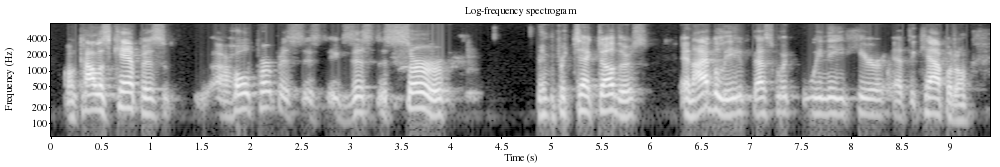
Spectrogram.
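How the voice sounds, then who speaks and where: The clip presents a normal speaking voice with ordinary pitch variation, moving at a moderate rate. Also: man, fairly high pitch for a man. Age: 60s. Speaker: interim police chief. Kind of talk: briefing to legislators. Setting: state house lounge, lunch meeting.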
